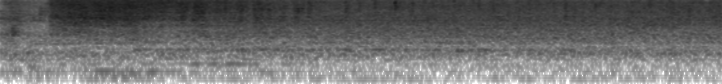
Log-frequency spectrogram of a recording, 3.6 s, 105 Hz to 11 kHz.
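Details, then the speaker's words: Rule 99B shower drain box with an 1100 GPH 12V pump in a cargo trailer conversion: steady soft hiss of water being pumped away, even and quiet with no rattle or strain; pump working normally. "this is the pump that pumps it right back out and it's working pretty well"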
